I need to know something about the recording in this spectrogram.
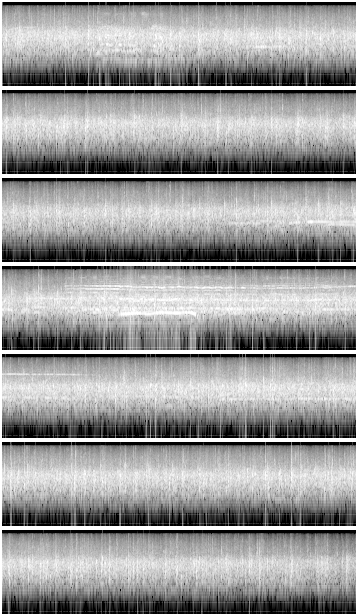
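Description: Concert-hall audience applauding steadily. It swells to its loudest about halfway, where a few voices call out and a whistle rises above the clapping.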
